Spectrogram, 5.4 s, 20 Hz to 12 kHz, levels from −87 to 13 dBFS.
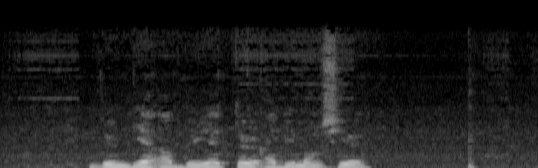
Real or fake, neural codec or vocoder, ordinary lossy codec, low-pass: real; none; AAC, 64 kbps; 9.9 kHz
